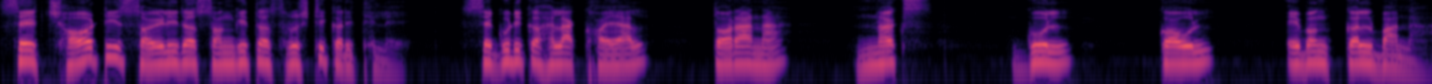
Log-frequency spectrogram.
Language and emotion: Odia, neutral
